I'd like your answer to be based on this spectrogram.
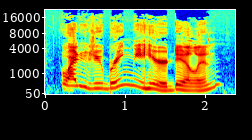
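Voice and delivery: put-on very high, befuddled, confused old lady voice. Asked to hear the voice of an old lady talking to a ditch: confused old lady voice. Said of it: "Can we hear that voice?".

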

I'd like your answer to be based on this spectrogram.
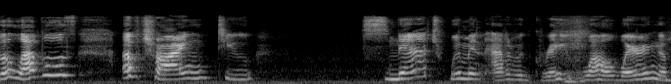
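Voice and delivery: near tears, very high, shrill and loud. Mid-rant in a conversation, tearing up. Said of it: "I'm literally tearing up".

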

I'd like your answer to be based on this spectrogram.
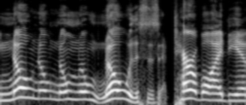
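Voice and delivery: put-on high, whiny, drawn-out complaining scream. Mocking people who object to the idea, mock screaming and whining. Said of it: "They scream and shout".

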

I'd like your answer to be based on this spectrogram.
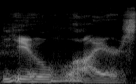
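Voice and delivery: put-on malicious tone. Retelling a character's accusation to a group of children, mock-malicious tone. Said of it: "with such malice in his voice".

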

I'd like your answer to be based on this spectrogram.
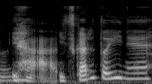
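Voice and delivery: high, playful, put-on teasing tone. Retelling what someone said about a lost phone, mimicking a teasing tone. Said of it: "割といじってきたわけだから".

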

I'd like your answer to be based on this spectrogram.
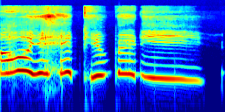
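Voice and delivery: very high, slow, wailing mock crying voice. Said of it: "your mom would be like".

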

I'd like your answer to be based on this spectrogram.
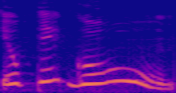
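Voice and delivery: hurried, very high-pitched, quick shout. Having caught something in his net, the giant calls to Sofia: shouted quickly. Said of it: "gritou depressa".

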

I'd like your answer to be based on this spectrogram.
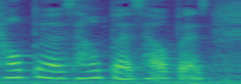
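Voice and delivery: put-on soft ghostly child voice. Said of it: "they kept saying".

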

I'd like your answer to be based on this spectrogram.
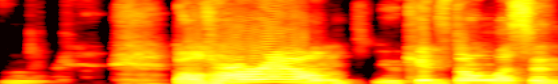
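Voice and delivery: play-acted high, loud yelling. Retelling what a haunted house actor said at a mock funeral: imitating someone yelling. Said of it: "you had the one lady yelling".

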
